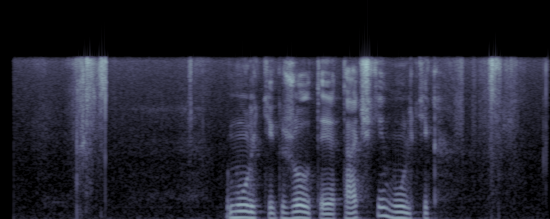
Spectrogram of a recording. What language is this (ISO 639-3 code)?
rus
